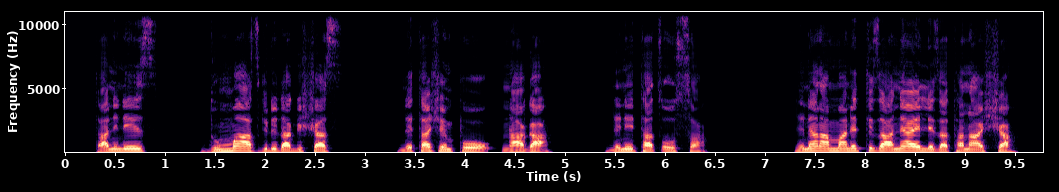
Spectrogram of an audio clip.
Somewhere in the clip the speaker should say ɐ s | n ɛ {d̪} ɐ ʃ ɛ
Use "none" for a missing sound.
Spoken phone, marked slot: t̪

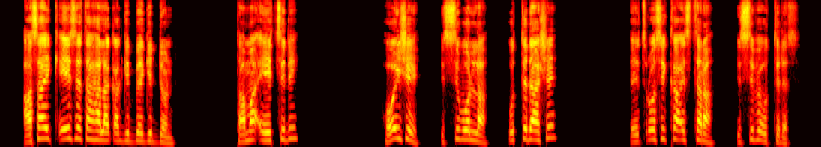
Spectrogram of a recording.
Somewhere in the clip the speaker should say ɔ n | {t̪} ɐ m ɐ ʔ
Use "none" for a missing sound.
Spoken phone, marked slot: t̪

